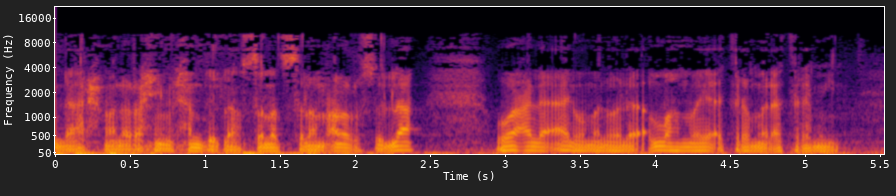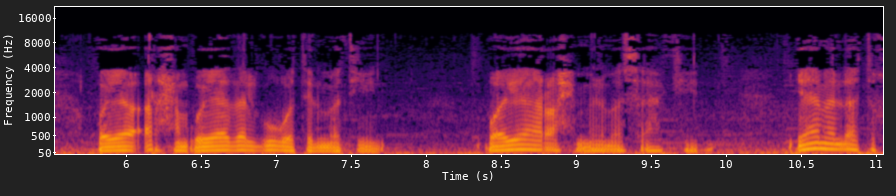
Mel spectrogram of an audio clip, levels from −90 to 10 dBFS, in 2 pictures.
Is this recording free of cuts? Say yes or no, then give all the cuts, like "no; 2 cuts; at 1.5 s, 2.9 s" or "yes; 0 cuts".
no; 2 cuts; at 3.5 s, 6.4 s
